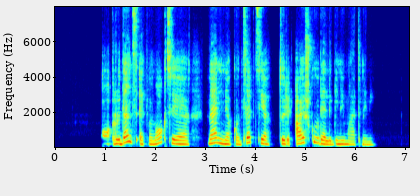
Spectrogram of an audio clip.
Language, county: Lithuanian, Tauragė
